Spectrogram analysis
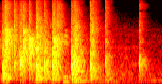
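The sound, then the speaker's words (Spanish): Brief applause in a comic book store, a quick rhythmic run of handclaps from a few people that thins out and ends with a couple of scattered claps. “Un aplauso para el joven, sí.”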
